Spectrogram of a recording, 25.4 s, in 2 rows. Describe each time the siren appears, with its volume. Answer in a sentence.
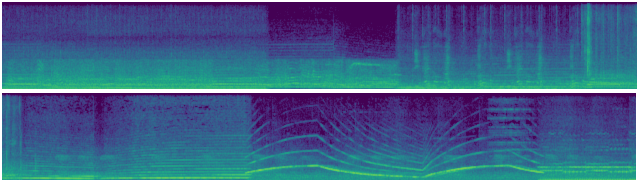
The siren can be heard from 0.0 to 25.3 s, getting louder.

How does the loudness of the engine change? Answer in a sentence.
The volume of the engine stays about the same.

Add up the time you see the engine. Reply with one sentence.
You can hear the engine for 5 seconds altogether.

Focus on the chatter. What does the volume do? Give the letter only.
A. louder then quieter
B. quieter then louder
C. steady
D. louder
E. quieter
E.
